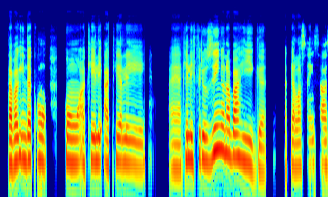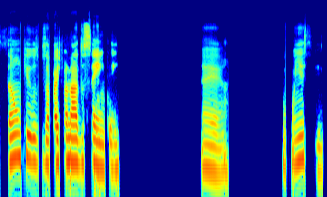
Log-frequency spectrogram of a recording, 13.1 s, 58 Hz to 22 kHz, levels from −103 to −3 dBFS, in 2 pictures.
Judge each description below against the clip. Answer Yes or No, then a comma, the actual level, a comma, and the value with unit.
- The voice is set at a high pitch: No, medium, 165 Hz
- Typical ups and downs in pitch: Yes, average, 3.2 semitones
